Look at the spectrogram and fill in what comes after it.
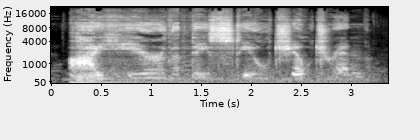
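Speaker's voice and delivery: put-on hushed, boozy, drunk, whispered stage whisper. Galen leans in real close to the others and says it in a stage whisper. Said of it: "lean in real close and stage whisper".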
